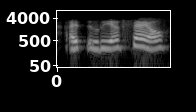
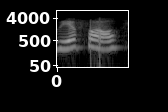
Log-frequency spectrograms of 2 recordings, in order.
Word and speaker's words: Leah Fall: Leah Fail, but it's Leah Fall.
